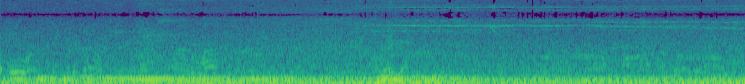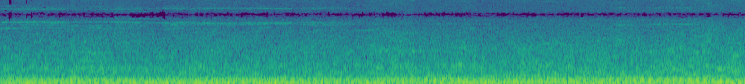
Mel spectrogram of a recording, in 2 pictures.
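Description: Motorcycle engine running at low speed with a steady low rumble, rising briefly and louder about five seconds in.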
